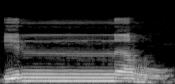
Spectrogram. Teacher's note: Huruf yang bertasydid adalah huruf nun yang bertasydid adalah huruf gunnah, ya. Lebih-lebih itu nun bertasydid, maka panjangkan gunnahnya. Jangan tergesa-gesa.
